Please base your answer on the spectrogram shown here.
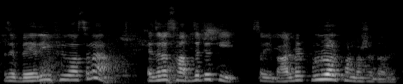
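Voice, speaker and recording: A man's voice: sits high, expressive, quick pace, a little hiss or hum. A man tutoring English grammar, asking questions and repeating the student's answers, explaining step by step. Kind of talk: English grammar lesson with call-and-response.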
